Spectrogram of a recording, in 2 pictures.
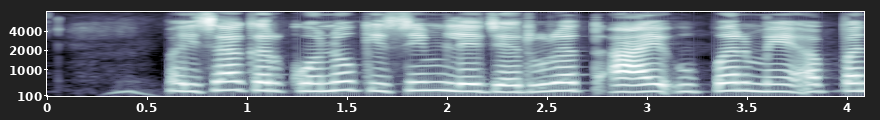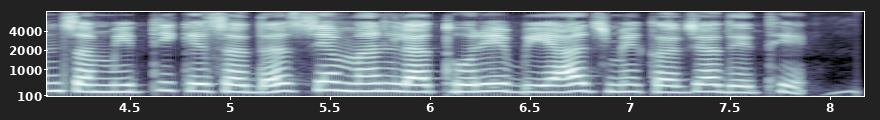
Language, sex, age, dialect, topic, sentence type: Chhattisgarhi, female, 18-24, Northern/Bhandar, banking, statement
